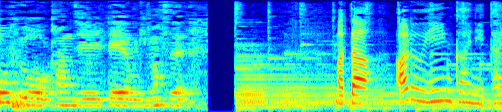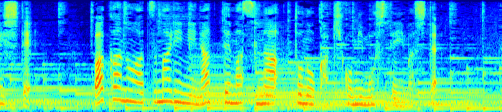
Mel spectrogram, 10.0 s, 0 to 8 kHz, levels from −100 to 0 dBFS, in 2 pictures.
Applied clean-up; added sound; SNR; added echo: none; none; none; none.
